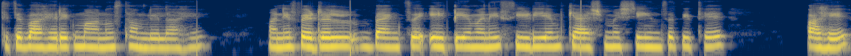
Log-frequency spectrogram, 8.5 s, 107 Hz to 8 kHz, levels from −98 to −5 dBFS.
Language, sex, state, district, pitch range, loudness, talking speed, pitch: Marathi, female, Maharashtra, Pune, 215-230 Hz, -16 LUFS, 125 wpm, 220 Hz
